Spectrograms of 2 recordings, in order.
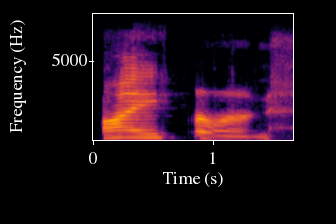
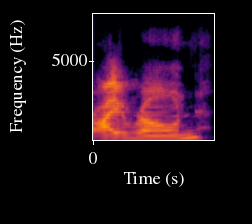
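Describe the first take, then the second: First: It sounds just like 'I earn'. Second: It does not sound like 'I earn'. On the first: The speaker calls it right. "It's I earn. So it's more like this" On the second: The speaker calls it wrong. "this word is not iron or iron"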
